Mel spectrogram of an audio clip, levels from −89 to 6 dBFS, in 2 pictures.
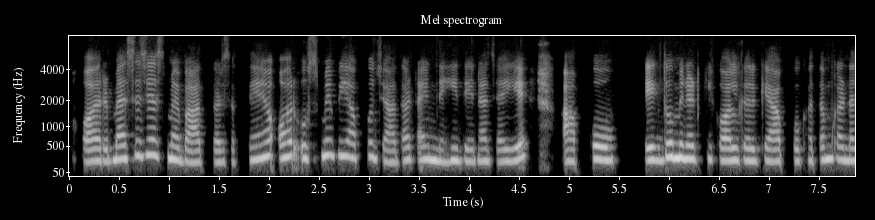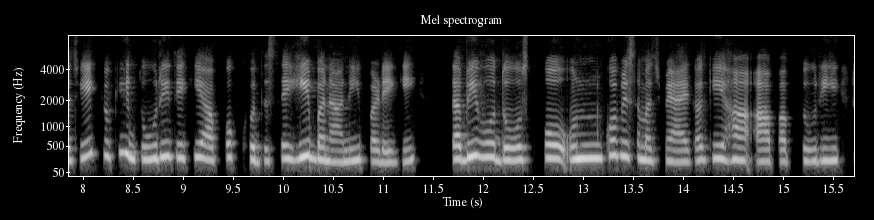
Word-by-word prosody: और 220 +1 +1
मैसेजेज़ 305 +5 +1
में 245 -3 +3
बात 200 -1 -2
कर 200 -1 -4
सकते 205 +4 -10
हैं 270 +4 +3
और 295 +3 +2
उसमें 300 +5 -2
भी 310 0 0
आपको 280 +1 -3
ज़्यादा 220 -3 -5
टाइम 245 0 0
नहीं 225 0 +1
देना 220 0 -4
चाहिए। 220 +6 -1 0.4
आपको 215 +4 +1 0.4
1-2 240 +4 +4
मिनट 255 -2 +6
की 250 - -5
कॉल 230 -1 +1
करके 225 0 -3
आपको 220 0 -4
खत्म 230 +3 -2
करना 235 -3 0
चाहिए, 275 +9 -2
क्योंकि 345 +1 -2
दूरी 260 +4 +3
देखिए 280 0 -2
आपको 245 +2 -2
खुद 240 -5 -4
से 225 +4 -6
ही 260 +4 +5
बनानी 225 -3 +1
पड़ेगी, 210 +3 -4 0.4
तभी 255 +4 +5
वो 290 -1 +2
दोस्त 235 0 +1
को 270 -1 +4
उनको 265 +5 +4
भी 305 - +2
समझ 245 -4 0
में 220 - -2
आएगा 210 +2 -4
कि 260 +2 -1
हाँ, 235 -1 -1
आप 215 0 -2
अब 215 - -4
दूरी 230 +1 -2
240 Hz, 185 wpm, -22 LUFS, 220-270 Hz, 0.4 s, मिनट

